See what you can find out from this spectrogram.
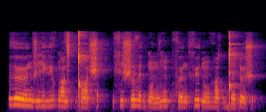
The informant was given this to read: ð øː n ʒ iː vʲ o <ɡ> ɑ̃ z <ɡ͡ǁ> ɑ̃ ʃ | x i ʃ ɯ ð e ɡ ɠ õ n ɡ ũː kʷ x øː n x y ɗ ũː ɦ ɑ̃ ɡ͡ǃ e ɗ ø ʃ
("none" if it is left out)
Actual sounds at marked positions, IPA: ɡ, ɡ͡ǃ

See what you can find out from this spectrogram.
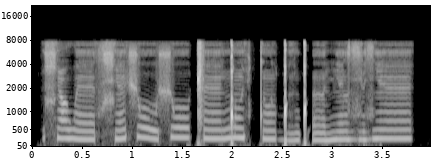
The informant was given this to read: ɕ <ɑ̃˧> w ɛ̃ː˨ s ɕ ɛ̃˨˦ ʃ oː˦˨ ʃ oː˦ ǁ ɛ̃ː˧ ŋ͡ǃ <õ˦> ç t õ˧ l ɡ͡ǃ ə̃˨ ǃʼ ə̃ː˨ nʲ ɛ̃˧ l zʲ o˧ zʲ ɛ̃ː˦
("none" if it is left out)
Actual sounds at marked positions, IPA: ɑ̃˧, õ˦

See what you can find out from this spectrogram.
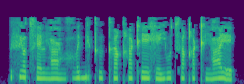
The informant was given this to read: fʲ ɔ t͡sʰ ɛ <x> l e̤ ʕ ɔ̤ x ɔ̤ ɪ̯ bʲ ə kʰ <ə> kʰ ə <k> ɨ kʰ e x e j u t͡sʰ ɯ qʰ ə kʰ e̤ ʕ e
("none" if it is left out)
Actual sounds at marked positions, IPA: none, ɯ, qʰ

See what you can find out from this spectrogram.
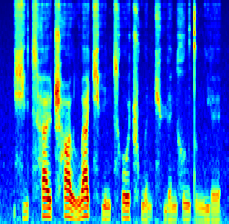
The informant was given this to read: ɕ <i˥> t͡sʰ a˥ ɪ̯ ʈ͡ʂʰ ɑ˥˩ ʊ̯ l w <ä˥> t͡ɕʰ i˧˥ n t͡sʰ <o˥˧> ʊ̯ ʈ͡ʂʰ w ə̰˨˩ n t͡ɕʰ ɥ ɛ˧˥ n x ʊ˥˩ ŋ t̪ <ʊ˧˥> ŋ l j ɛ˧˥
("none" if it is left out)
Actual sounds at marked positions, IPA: i˧˥, ä˥, o˥, ʊ˧˥

